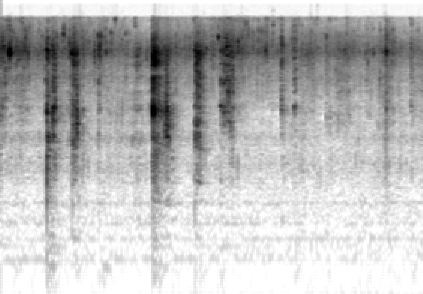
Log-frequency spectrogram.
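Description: Jaggery and jujube pickle mixture stirred in a pan, with soft scraping strokes and a faint sizzle, a few louder clanks of the spoon against the metal, no talking.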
